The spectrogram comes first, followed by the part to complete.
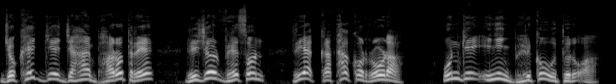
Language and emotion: Santali, angry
